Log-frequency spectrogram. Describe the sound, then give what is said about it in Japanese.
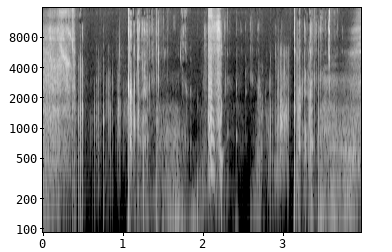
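Someone eagerly chewing and devouring food, with many crunchy, wet bites and smacking clicks in a busy, irregular rhythm, fairly loud and with no talk. “むしゃぶりついてる。おいしい、おいしいって”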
